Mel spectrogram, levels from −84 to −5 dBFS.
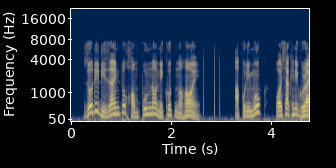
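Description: From 2.45 s to 3.66 s a train of clicks rides over the speech: about seven similar pops at an irregular 4.2 per second, peaking roughly 5 dB above the signal. Likely electrical interference or a struggling interface, heard through the band-limited mSBC headset path.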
